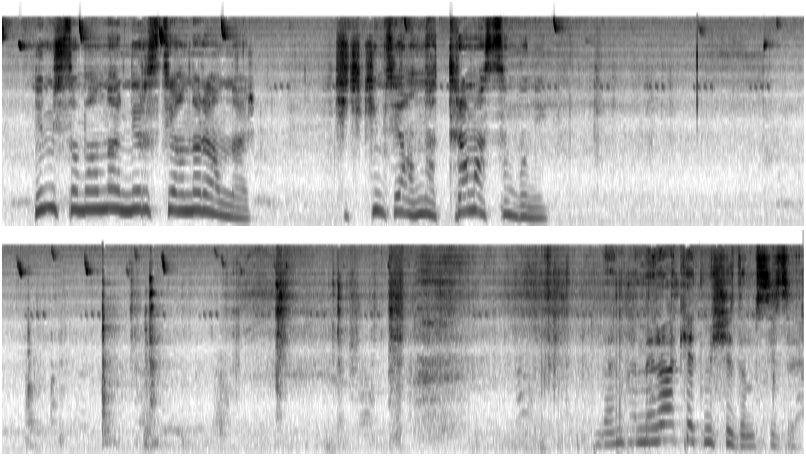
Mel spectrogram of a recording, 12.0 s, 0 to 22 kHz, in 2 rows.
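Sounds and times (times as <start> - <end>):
footsteps: 6.4 - 12.0.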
